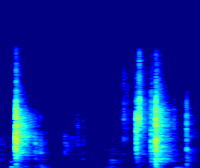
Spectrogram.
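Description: Thin plastic water bottle crackling as it is handled, two sharp crinkles about a second and a half apart, with light ticks between.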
